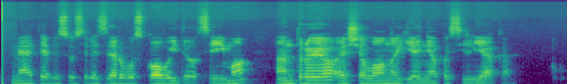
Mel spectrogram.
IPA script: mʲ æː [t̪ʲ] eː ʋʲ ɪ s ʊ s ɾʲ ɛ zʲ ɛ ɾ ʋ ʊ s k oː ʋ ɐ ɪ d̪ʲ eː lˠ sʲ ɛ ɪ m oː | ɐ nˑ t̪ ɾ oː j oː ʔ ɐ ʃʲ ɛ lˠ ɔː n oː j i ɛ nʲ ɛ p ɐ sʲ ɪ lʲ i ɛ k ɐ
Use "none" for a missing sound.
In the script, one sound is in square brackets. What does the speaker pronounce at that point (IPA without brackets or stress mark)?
t̪ʲ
